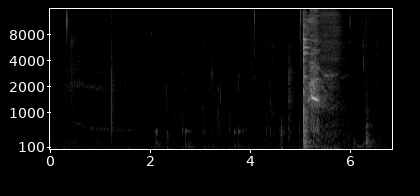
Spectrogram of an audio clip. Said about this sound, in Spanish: Ya me estoy quedando sin voz. Ya me, ya me raspa un poco mi garganta. Voy a tomar un poco más de agua.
